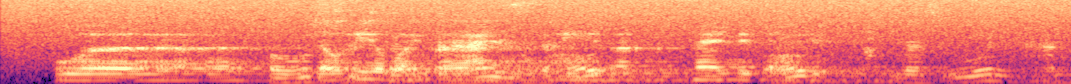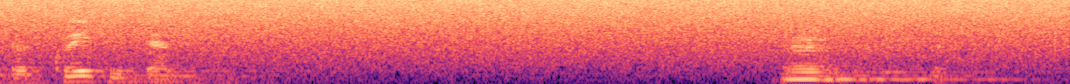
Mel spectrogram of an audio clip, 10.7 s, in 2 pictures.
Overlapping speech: Yes, from 1.6 s

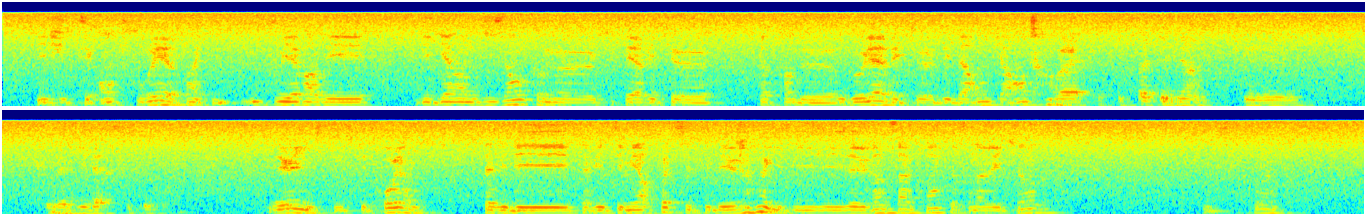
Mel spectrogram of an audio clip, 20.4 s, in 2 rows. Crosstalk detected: No

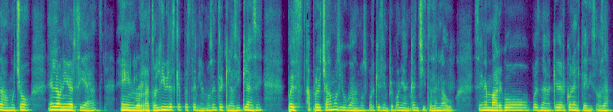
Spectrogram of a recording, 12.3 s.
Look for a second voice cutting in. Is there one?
No

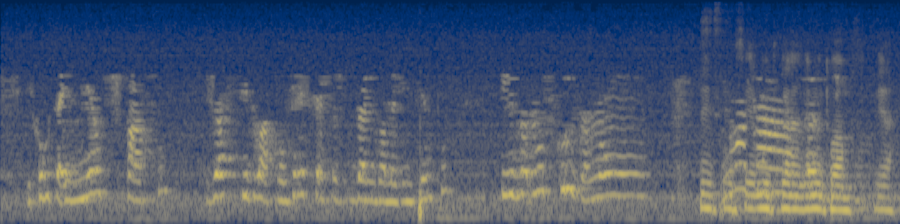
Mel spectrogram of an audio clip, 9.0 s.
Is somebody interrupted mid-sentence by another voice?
Yes, from 7.2 s

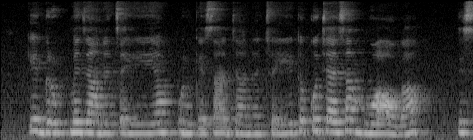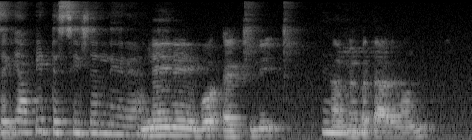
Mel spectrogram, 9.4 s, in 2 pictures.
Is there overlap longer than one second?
No

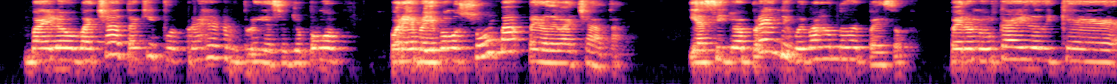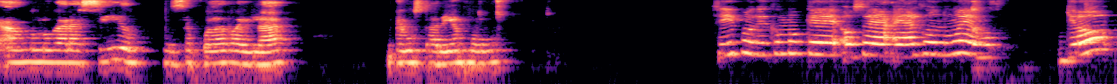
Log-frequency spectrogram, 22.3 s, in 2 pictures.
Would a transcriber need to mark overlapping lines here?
No

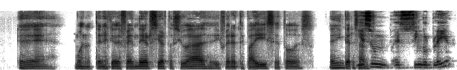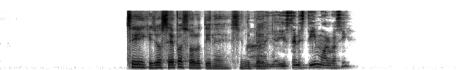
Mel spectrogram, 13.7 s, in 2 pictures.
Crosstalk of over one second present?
No

